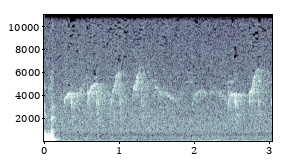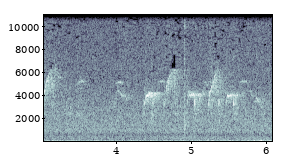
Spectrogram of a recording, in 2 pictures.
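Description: Faint bird chirps, a few quick high rising notes at a time, coming in three or four small clusters over a low steady hiss.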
